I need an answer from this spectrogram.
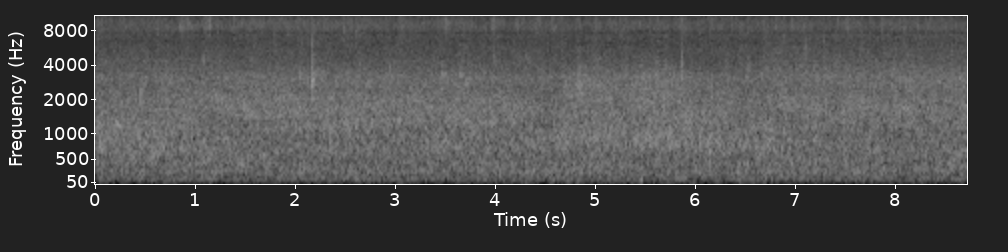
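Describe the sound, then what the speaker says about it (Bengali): Steady, unbroken rain falls during flooding around village homes, a dense hiss that holds at an even level throughout with no breaks. "একাধারে বৃষ্টি হইতে আছে।"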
